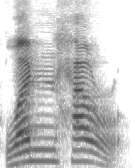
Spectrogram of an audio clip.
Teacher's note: ra di sini ialah ra yang tebal kerana perlu dimatikan ketika wakaf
